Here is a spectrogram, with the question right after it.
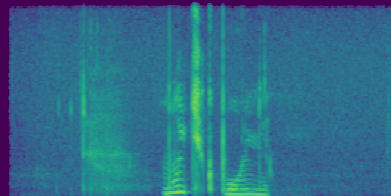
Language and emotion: Russian, neutral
